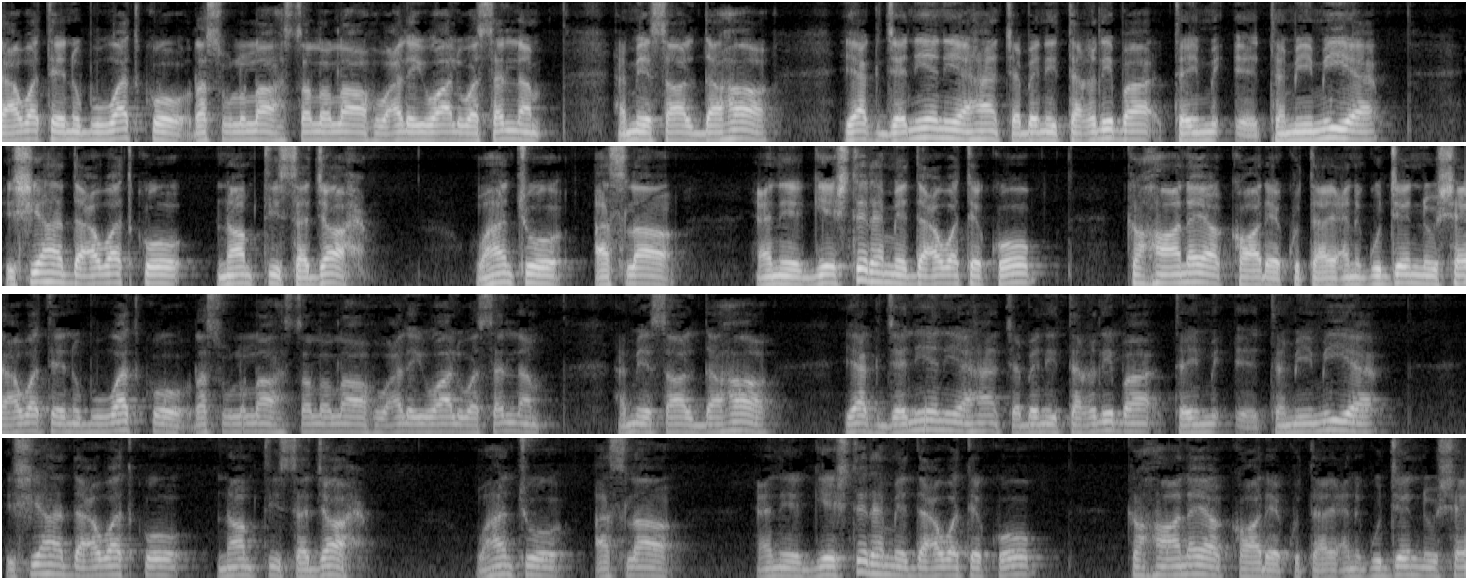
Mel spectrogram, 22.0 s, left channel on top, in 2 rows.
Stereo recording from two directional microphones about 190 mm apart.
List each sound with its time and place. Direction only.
0.0 s speech: 45° left (ahead or behind)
